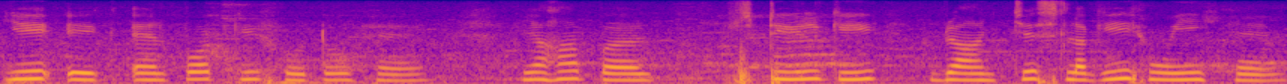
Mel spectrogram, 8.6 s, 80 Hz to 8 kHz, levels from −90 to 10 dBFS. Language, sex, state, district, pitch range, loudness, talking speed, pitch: Hindi, male, Madhya Pradesh, Katni, 225-255 Hz, -15 LUFS, 100 wpm, 240 Hz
